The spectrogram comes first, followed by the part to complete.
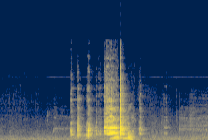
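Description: A spatula knocking and scraping in a frying pan as an omelette is worked loose and lifted out. A quick run of clinks comes about a second and a half in, with the loudest clatter just after two seconds.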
